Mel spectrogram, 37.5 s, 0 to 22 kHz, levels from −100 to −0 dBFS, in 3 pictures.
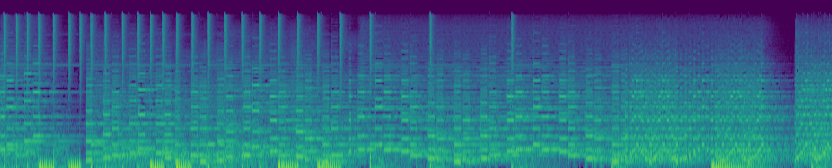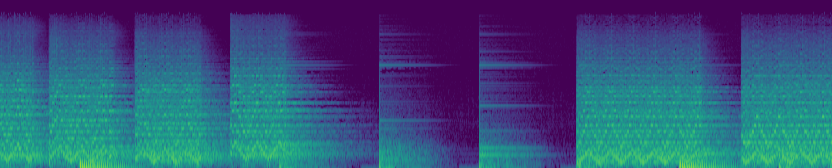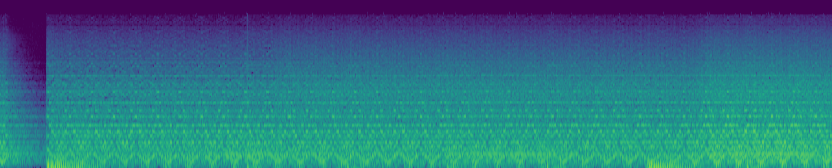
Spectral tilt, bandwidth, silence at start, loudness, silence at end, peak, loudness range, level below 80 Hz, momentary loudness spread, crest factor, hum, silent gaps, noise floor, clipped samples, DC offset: -5.5 dB/octave; 16.5 kHz; 0 s; -29 LUFS; 0 s; -10 dBFS; 6 LU; -36 dBFS; 7 LU; 18 dB; none; none; -76 dBFS; under 0.1%; under 0.1%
